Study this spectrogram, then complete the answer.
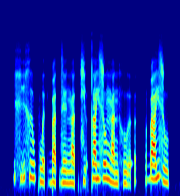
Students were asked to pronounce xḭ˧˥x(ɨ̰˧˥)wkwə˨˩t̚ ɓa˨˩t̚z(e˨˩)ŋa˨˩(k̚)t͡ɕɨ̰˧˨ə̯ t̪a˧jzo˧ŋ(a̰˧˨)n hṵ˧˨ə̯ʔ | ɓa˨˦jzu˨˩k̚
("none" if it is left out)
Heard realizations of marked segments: ɨ˧, e˨˩, t̚, a˨˩

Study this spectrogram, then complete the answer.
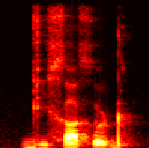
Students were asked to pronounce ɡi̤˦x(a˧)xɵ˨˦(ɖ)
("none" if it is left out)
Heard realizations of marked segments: a˧, ɖ

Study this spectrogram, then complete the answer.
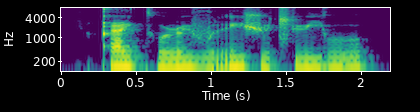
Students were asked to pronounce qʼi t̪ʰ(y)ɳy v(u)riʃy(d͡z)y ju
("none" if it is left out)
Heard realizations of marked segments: u, u, t͡sʼ

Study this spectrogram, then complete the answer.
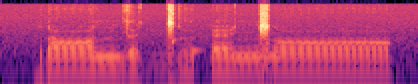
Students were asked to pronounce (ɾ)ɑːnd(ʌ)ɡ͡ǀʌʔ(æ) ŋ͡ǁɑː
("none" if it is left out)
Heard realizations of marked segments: ɾ, ʌ, æ

